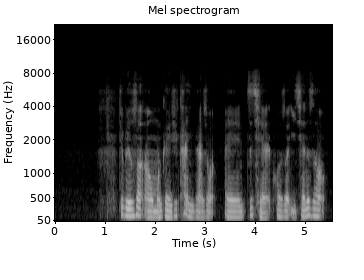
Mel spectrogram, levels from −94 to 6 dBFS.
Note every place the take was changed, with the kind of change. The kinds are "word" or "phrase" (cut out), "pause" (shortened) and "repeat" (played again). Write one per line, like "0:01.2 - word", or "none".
0:03.3 - pause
